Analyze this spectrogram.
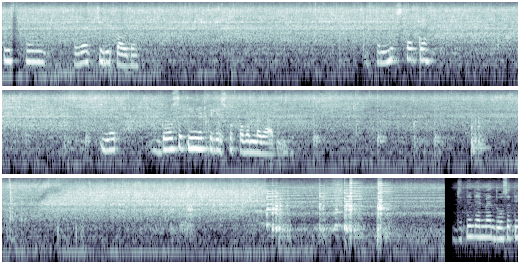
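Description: Sauce bubbles and sizzles steadily in a pan.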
